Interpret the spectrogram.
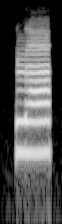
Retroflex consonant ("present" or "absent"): present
